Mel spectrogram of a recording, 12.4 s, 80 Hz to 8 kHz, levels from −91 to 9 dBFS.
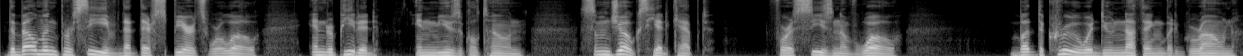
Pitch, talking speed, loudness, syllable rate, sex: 135 Hz, 150 wpm, -19 LUFS, 4.6 syllables/s, male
